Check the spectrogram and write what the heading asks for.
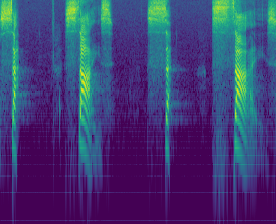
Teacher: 사다 사 하고 바람을 훨씬 쪼여 주세요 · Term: S 발음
